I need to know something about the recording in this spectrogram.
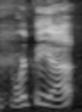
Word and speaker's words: tortilla: them like that is not okay it's a tortilla say it with me yeah that's so funny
